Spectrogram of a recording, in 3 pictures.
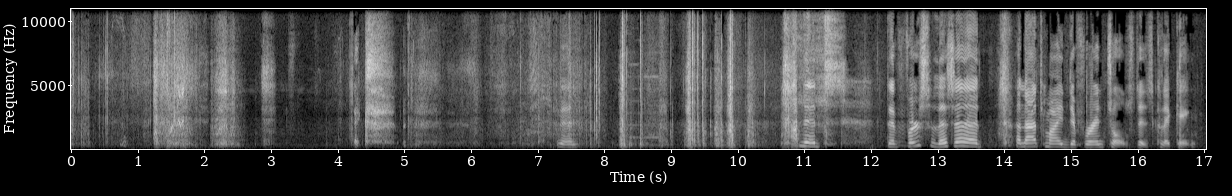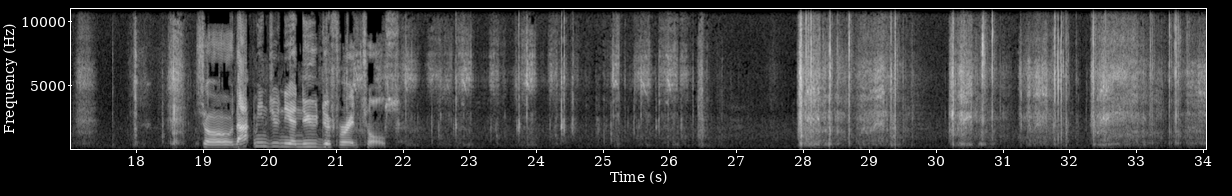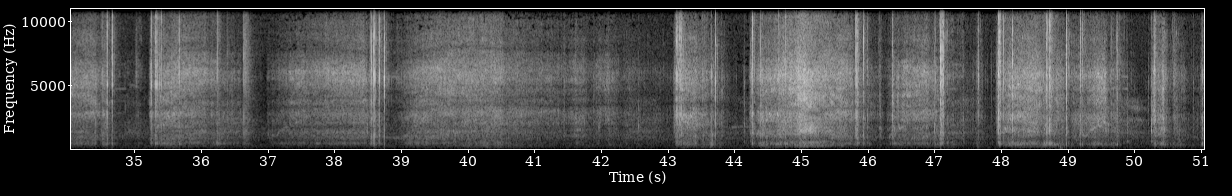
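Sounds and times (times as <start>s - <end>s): hands handling plastic parts: 5.0s - 11.4s, 39.9s - 51.0s.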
